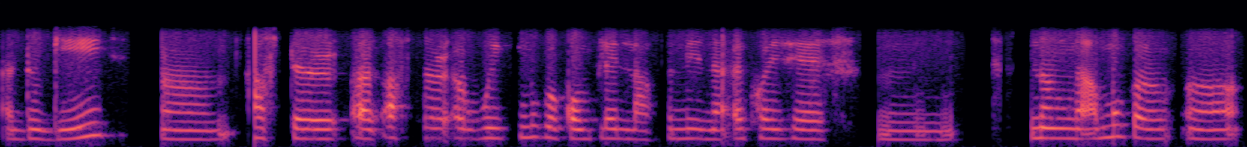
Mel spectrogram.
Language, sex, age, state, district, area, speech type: Manipuri, female, 18-30, Manipur, Kangpokpi, urban, conversation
